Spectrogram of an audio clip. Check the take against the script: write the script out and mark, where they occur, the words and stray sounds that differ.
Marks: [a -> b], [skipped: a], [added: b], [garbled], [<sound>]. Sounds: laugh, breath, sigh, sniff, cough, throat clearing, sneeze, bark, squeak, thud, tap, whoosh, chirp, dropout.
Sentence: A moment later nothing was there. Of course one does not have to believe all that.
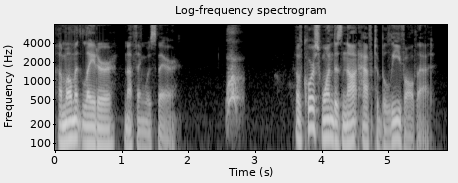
A moment later nothing was there. [bark] Of course one does not have to believe all that.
